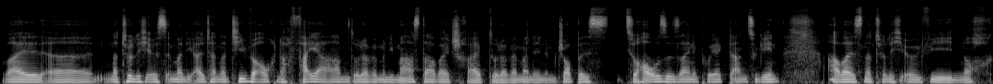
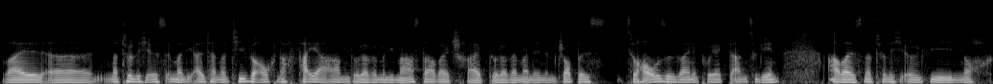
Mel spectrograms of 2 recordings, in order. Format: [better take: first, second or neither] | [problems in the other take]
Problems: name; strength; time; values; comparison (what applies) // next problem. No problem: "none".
first | muffled; very; fading above 2.5 kHz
